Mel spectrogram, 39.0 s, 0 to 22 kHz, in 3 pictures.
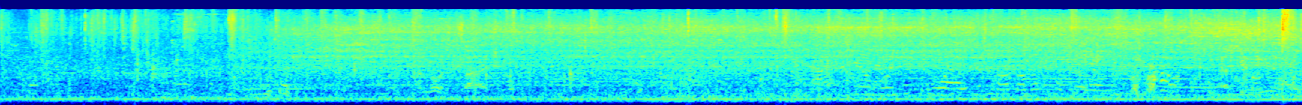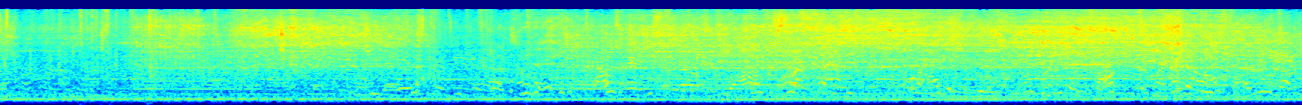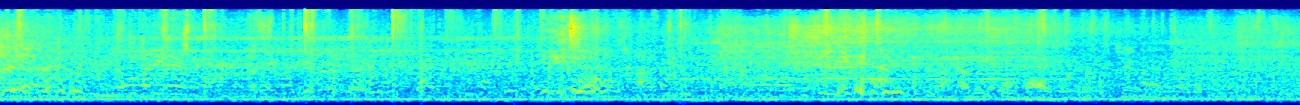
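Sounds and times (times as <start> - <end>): indistinct chatter: 0.0 - 39.0
traffic-like background noise: 0.0 - 39.0.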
